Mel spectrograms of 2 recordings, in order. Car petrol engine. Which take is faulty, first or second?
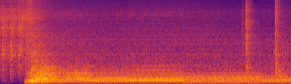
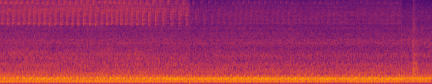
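second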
